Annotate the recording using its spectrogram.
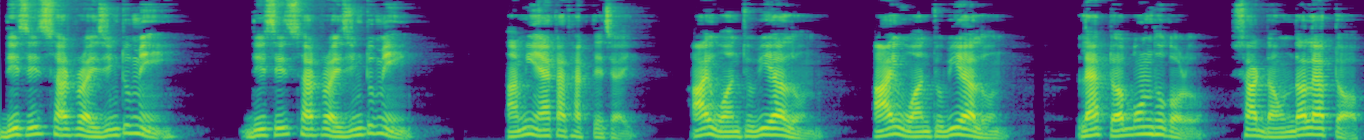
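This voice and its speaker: Very slow, deliberate man. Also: medium pitch, very animated. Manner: reads each phrase, then repeats the English version slowly and deliberately. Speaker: spoken English teacher. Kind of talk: slow read-aloud drill lesson.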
